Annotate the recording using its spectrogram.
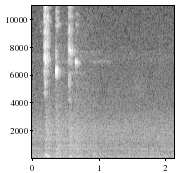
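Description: Four quick, faint clicks of computer keyboard keys being typed, all within the first second.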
